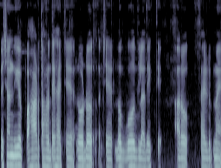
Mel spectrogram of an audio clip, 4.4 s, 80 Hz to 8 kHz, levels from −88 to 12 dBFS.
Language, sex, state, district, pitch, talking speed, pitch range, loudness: Bengali, male, Jharkhand, Jamtara, 105 Hz, 230 wpm, 105-110 Hz, -20 LUFS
